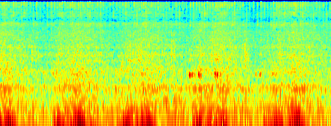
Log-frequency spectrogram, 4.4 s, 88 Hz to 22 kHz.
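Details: Engine with code P0400: idle lopes and surges roughly once a second with uneven speed dips; spray, evap and brake-booster tests showed no change. The EGR valve was found stuck open though its lift sensor didn't show it.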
